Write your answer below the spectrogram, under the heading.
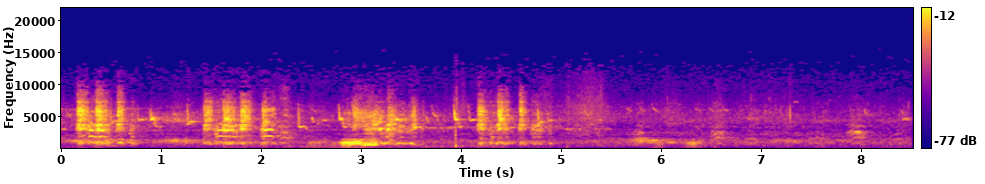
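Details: Common shelducks splashing at Lackford Lakes give harsh, goose-like honking and chattering calls in quick, uneven bursts, about one every second or so, with splashing water underneath.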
